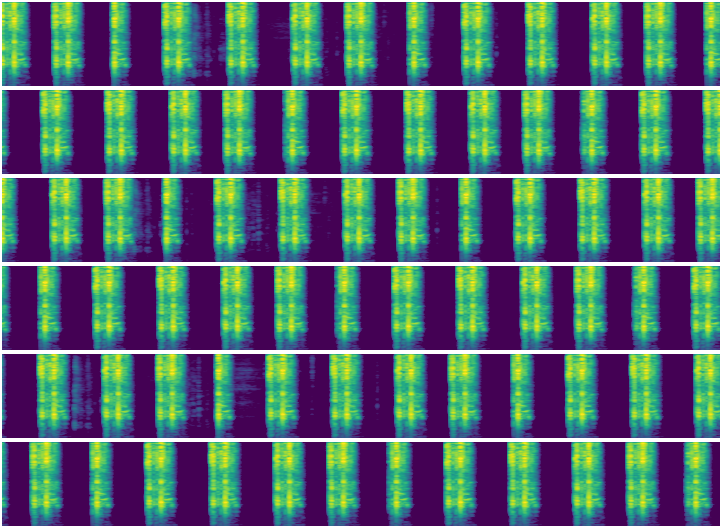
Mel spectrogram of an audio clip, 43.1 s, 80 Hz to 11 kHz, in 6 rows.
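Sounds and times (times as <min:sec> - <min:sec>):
camera shutter clicking: 0:00.0 - 0:43.0.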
